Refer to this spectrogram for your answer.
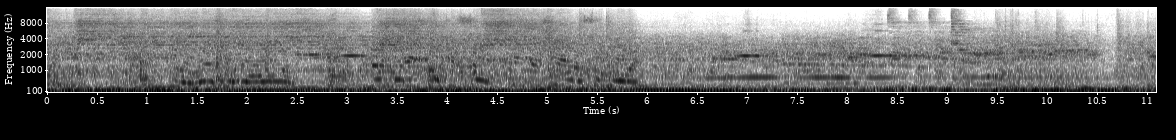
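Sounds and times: bass guitar: 0:00.0 - 0:11.0
distorted electric guitar: 0:00.0 - 0:11.0.

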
